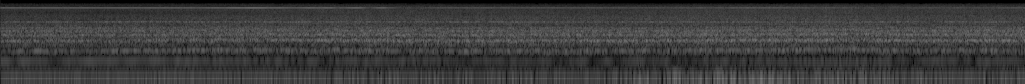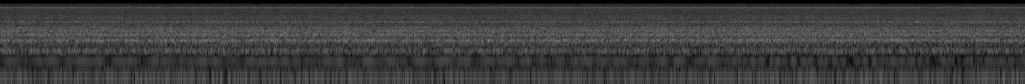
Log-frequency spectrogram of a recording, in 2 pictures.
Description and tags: The sound of the four propellers on a small Hubsan drone. Sounds like a swarm of bees.
bees, drone, propeller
